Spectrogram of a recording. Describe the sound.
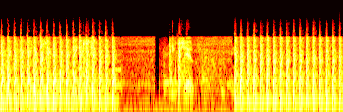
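Rapid machine-gun fire from a military helicopter attack comes in two sustained bursts of evenly spaced rounds. Between them is a stretch of radio voices.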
